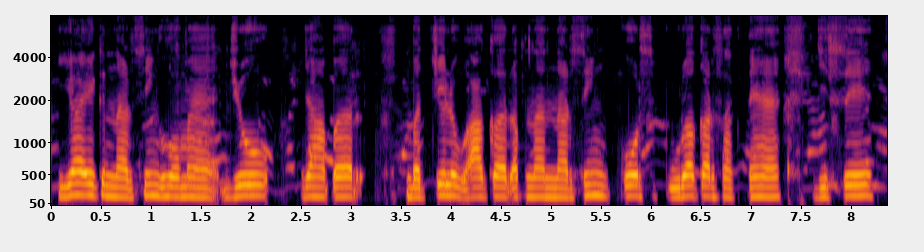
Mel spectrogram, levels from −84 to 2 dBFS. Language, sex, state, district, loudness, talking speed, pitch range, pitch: Hindi, male, Chhattisgarh, Korba, -20 LUFS, 145 wpm, 150-165 Hz, 155 Hz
